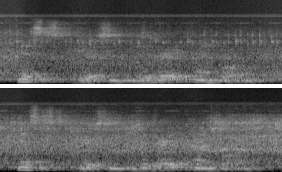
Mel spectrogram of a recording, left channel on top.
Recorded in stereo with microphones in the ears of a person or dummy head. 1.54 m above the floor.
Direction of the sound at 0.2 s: 50° right (ahead or behind).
